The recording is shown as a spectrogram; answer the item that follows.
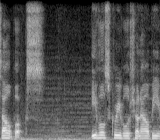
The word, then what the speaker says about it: Selbbeeuqs: Apparently it's pronounced Cellbooks.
